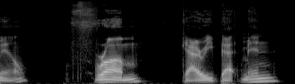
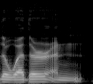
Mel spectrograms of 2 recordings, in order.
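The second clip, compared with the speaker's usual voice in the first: usual speaking voice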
